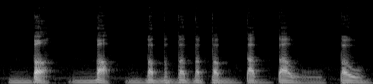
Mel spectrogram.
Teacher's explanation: B is a voiced bilabial stop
